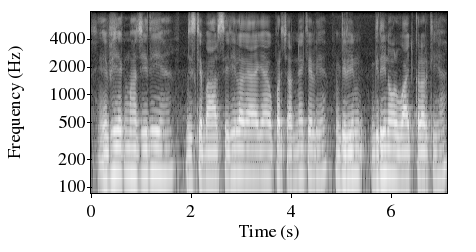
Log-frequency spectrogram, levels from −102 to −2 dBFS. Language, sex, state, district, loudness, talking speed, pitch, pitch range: Hindi, male, Bihar, Muzaffarpur, -16 LUFS, 195 wpm, 125 Hz, 120-130 Hz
